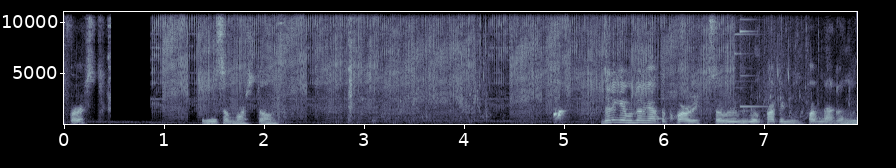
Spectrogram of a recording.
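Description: A fishing reel whirs steadily as a fish is reeled in.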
